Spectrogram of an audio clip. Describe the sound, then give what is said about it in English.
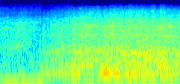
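A car driving away, heard as a continuous low rumble mixed with road and wind noise that builds slightly and then holds steady. “Valentine and Earl drive out of perfection.”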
